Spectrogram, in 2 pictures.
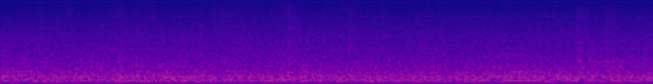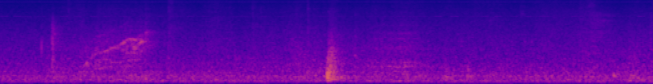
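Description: Steady room noise with a brief squeak about seven seconds in and a single sharp knock near ten seconds, the loudest sound.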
